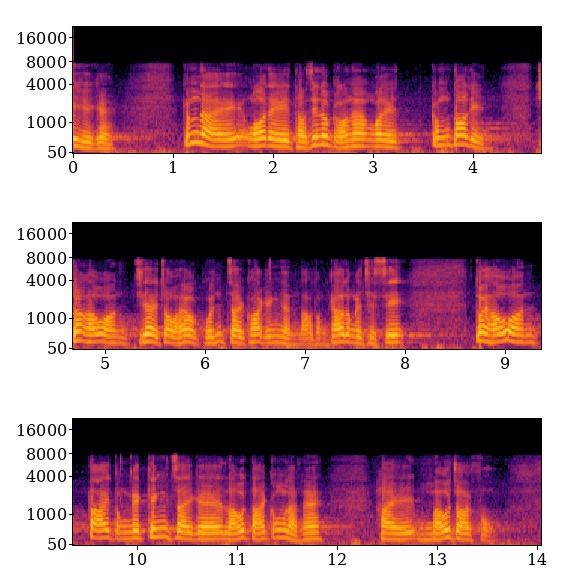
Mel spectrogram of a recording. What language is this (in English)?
Cantonese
